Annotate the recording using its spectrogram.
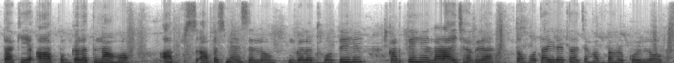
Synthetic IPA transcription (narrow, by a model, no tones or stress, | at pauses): t̪aːkiʔaːpɡələt̪naɦoː | aːpsaːpəsmẽɛːseloːɡːələt̪ɦoːt̪eɦɛ̃ | kɐɾt̪eɦɛ̃ləɽaːid͡ʒʱɐɡd͡ʒaːet̪oɦoːt̪aɦiɾɛɦt̪aɦɛd͡ʒɐɦãpəɦɐɾkoːiloːɡ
